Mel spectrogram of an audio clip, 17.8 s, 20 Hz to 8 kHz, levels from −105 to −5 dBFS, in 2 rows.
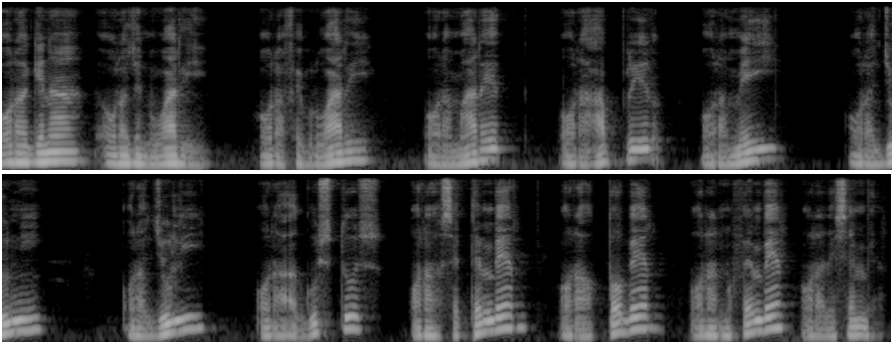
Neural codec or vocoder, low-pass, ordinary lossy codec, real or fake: none; 7.2 kHz; none; real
